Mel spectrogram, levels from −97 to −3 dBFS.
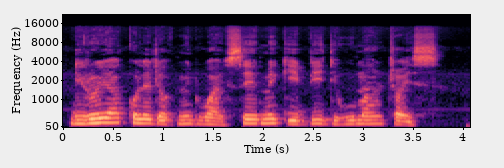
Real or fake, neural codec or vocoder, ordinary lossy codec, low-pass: real; none; none; 14.4 kHz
